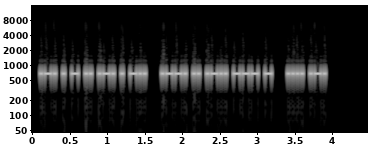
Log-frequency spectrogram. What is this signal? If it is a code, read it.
Morse code, heard as a keyed tone, about 48 wpm, 700 Hz. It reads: RETIRED PILOT HR
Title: Speed-Racing Common QSO Phrases - 40wpm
